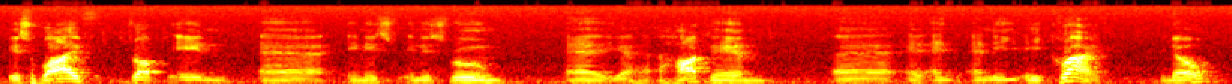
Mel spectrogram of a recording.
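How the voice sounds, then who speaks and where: A man's voice: on the low side, steady tone, takes it slowly, darkish tone, reverberant, a little hiss or hum. A man from the Netherlands with a Dutch accent, a guest telling his story in casual chat, hesitant and full of restarts. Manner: hesitant, many restarts and fillers.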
